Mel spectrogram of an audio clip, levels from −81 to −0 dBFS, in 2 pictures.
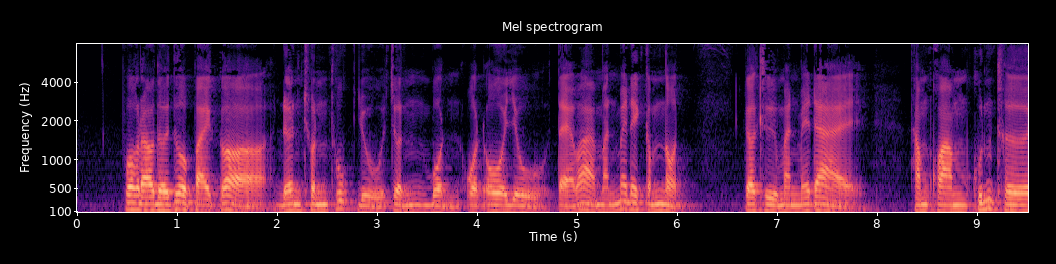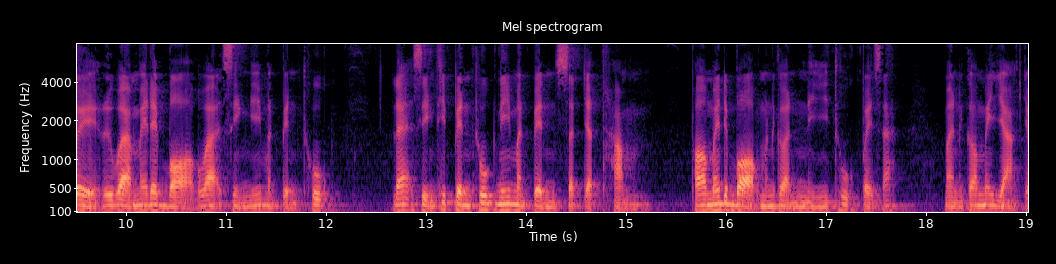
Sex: male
